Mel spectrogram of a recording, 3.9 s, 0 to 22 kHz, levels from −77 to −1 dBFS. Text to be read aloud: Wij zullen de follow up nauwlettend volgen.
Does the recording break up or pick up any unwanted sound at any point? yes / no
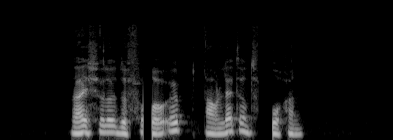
yes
